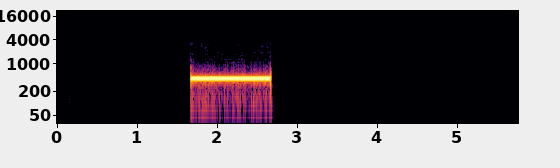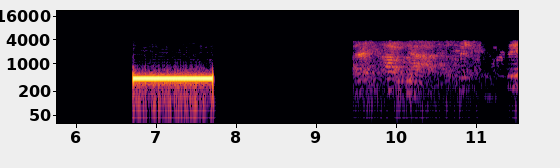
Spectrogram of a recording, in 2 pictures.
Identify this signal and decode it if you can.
Ringback tone (Europe, 425 Hz), with speech.
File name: out- -2017- - - .211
